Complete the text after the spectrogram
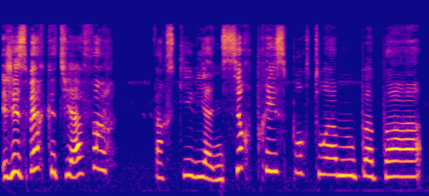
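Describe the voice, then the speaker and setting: A woman's voice: very high voice, measured pace, fairly bright tone, dry recording. A woman voicing a caring, resourceful young girl in a dubbed cartoon, talking in an earnest, chatty way. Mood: sweet. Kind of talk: cartoon dubbing.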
